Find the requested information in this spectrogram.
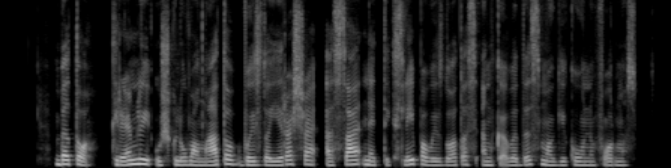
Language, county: Lithuanian, Panevėžys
